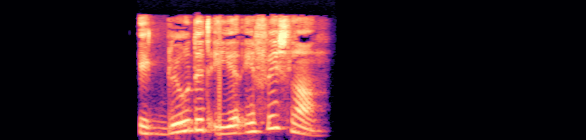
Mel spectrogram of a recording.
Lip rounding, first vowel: unrounded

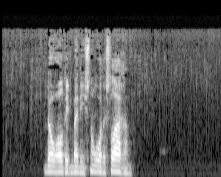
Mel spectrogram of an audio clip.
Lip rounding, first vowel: rounded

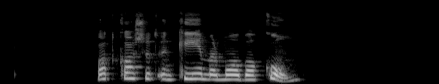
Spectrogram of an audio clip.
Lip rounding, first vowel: rounded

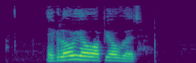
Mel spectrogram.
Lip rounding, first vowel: unrounded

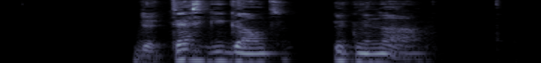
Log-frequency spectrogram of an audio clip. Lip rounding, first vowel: unrounded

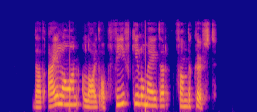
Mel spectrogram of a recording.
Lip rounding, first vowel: rounded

